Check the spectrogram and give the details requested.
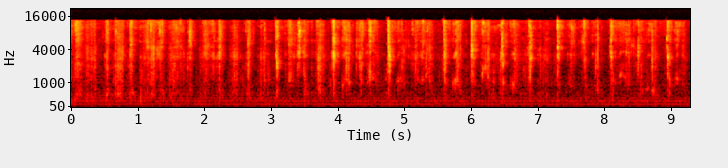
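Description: A person chewing crunchy fried battered pork (tangsuyuk) close to the microphone: irregular wet crunches and mouth clicks, several a second.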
